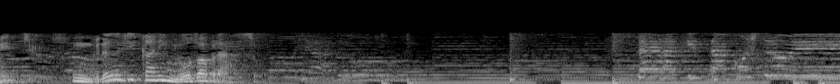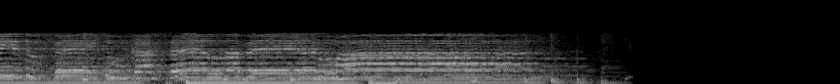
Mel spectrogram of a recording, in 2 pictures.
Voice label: Otimismo Para Cunhado Masculino; Telemensagens

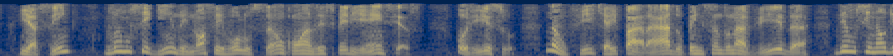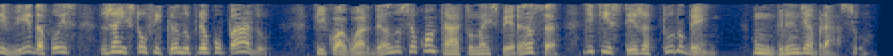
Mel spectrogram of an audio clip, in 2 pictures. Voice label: SAUDADES AMIGO, Só Voz, masc; Telemensagens; Telemensagens 2017

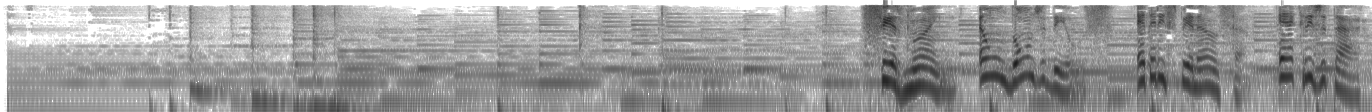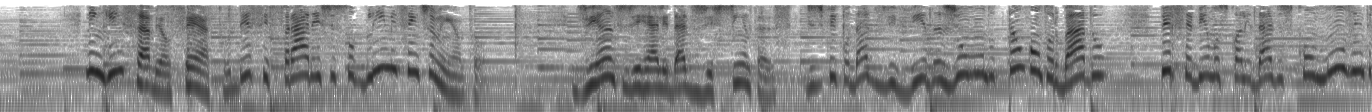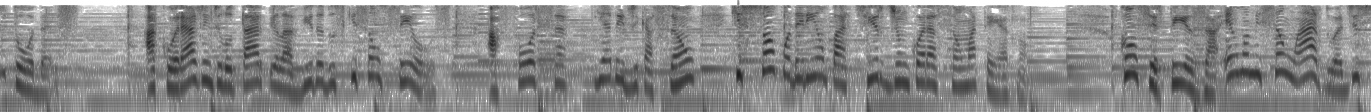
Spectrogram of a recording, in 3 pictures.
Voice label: HOMENAGEM A MÃE EM GERAL F; Telemensagens 2017

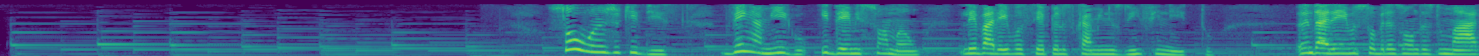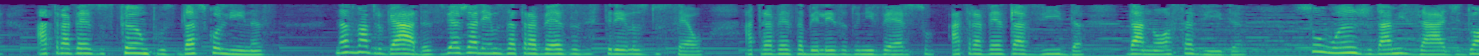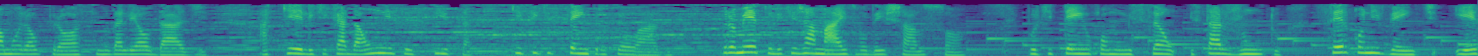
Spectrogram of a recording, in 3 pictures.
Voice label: Feminino, Telemensagens; Anjo da Amizade

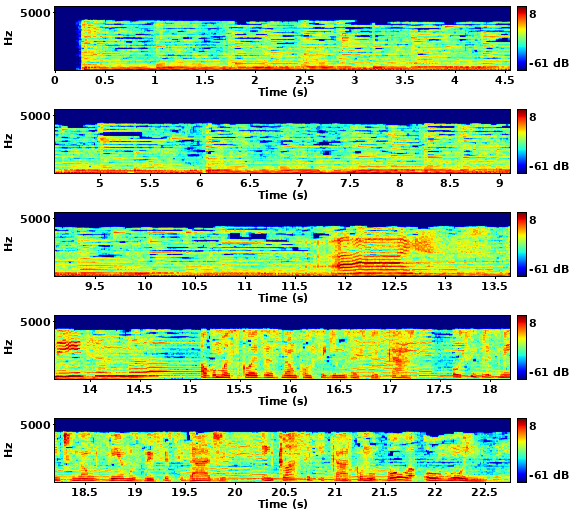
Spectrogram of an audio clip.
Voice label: Romantica Feminino; Preciso De Você; Telemensagens; Românticas

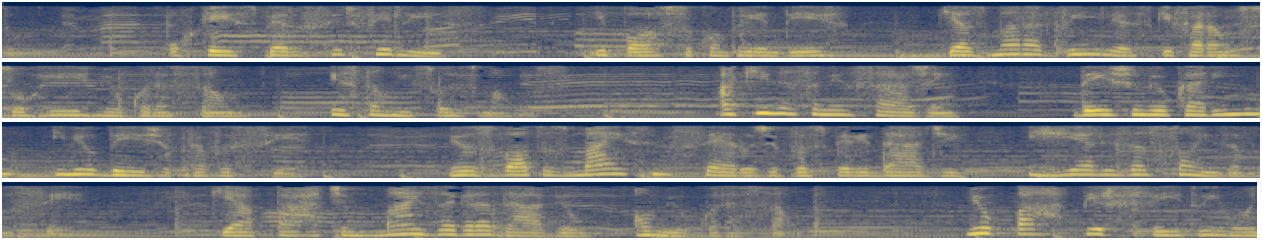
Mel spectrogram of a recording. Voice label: Ano Novo Romântico Feminino, Telemensagens; Natal e Ano novo

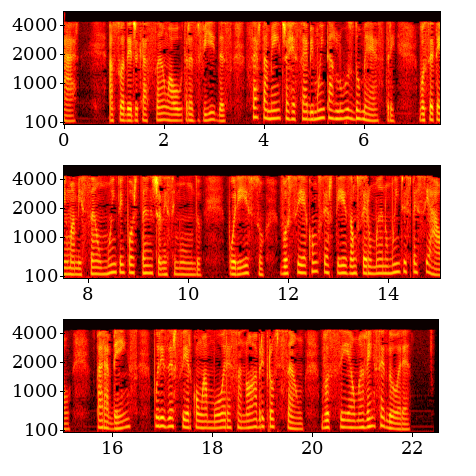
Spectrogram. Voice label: Dia Médica Feminino; Datas Mistas; Telemensagens 2017

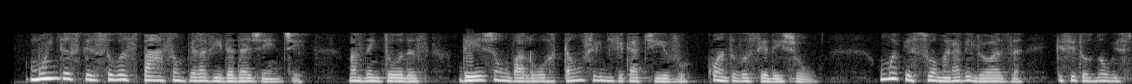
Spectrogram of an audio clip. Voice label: Madrasta-f; Dia das Maes; Telemensagens 2017

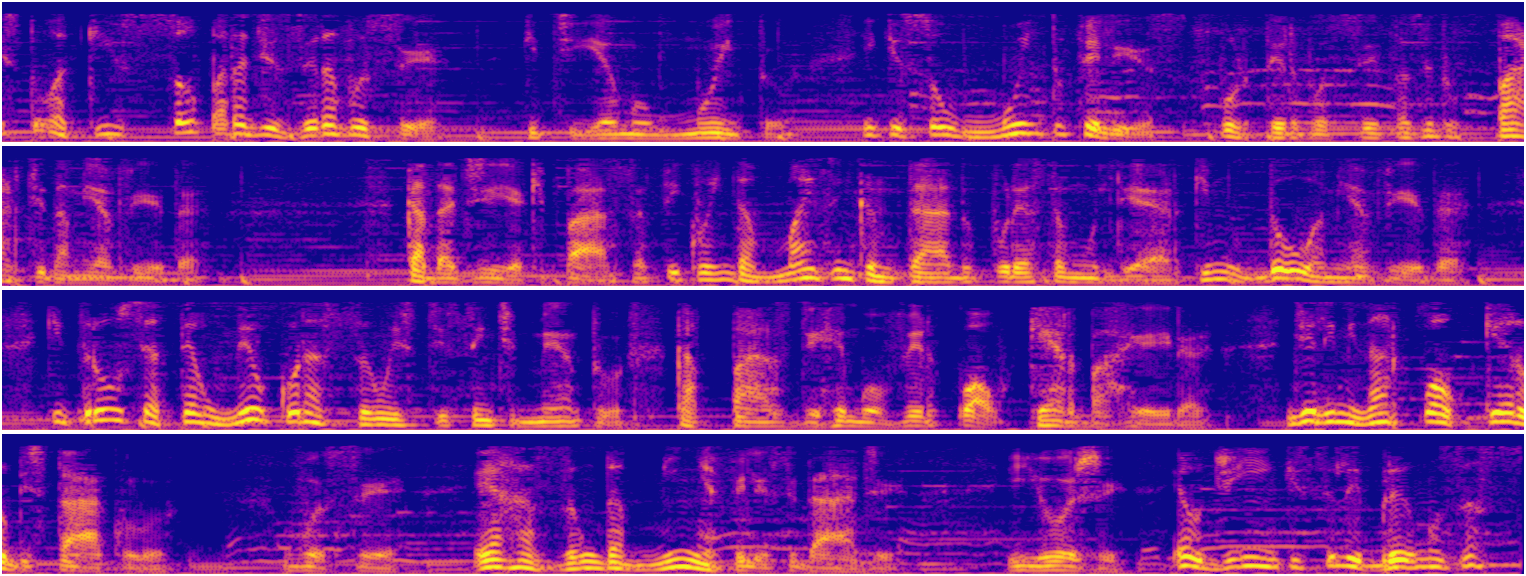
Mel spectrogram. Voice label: Romantica Aniversário Namorada Masculino, Telemensagens

